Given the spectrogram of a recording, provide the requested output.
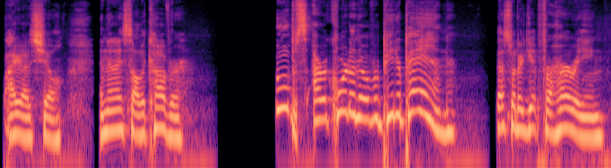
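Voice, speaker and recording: Lower-voiced woman narrating a horror game. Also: darkish tone. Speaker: gaming video host. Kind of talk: dramatic read-aloud narration of a horror game with asides. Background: game soundtrack music.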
